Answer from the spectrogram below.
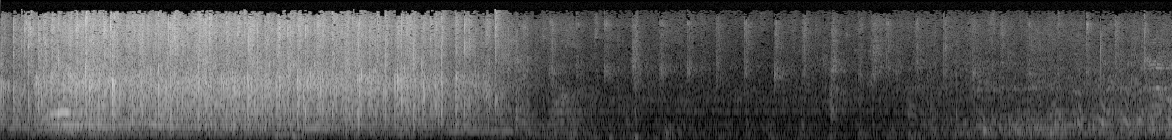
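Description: A crowd claps loudly for about five seconds for an act being introduced, then the applause quickly thins to a few scattered claps and quiet murmuring.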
